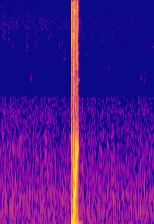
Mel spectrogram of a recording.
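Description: A single short, rising 'bloop' pop about a second in: an edited-in sound effect.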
